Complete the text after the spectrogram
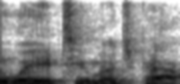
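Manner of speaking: ordinary talk, nothing marked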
